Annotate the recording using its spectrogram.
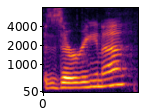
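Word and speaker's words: Xirena: I love selling and it's pronounced Zarina but it starts with the X um and I've sold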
